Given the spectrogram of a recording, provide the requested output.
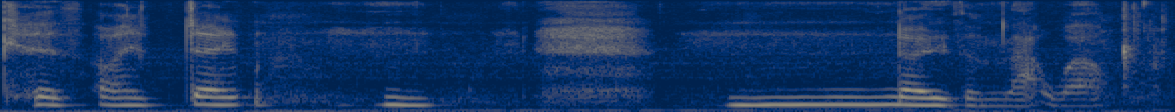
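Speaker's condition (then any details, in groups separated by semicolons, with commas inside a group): Stammer; childhood stammering, attended small stammering therapy group; attending course in London on coping with stammer; prolonged sounds, blocks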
